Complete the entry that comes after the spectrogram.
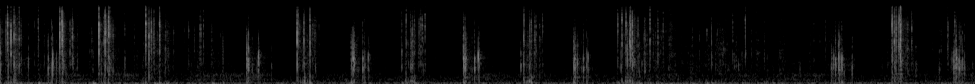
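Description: Fingertips and nails tap and scratch the keys and hollow casing of a handheld black plastic graphing calculator. The result is an irregular run of quick, bright, crisp clicks and scratchy, crunch-like bursts that stop sharply, with little low end beneath them.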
